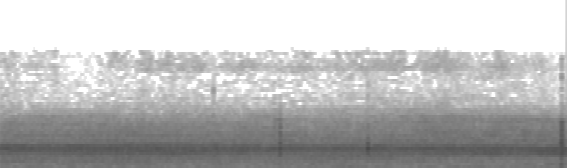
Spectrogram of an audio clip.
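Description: Three light metallic clicks from the Ashok Leyland Dost's rear brake shoes, adjuster strut and spring being fitted together by hand, the first about three seconds in, over a steady hiss.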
